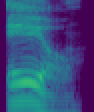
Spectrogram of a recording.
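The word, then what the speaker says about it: אל: And that's pronounced in Hebrew as ale. Not even L. Some people say L, but it's actually pronounced as ale. As in you go to the store and you buy ginger ale.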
